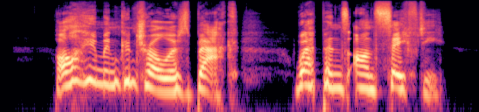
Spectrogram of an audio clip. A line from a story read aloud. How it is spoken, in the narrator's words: the woman snapped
